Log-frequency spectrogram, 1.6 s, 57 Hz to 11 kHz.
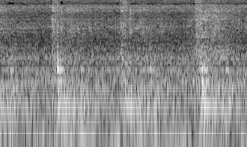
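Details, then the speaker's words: Sony SL-F1 Betamax VCR from eBay, likely unused for a long time, making odd noises during playback: a soft pulsing thump about twice a second over the tape running noise, a motorboating beat whose cause is not yet clear. "so I think some odd noises it's like a a motorboating"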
